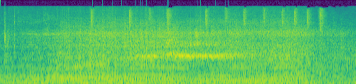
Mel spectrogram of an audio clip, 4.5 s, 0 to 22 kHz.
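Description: Mercedes-Benz C63 AMG's V8, heard from inside the cabin, accelerating hard. The engine note climbs, drops at an upshift about a second and a half in, then holds loud and high before easing off near the end.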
